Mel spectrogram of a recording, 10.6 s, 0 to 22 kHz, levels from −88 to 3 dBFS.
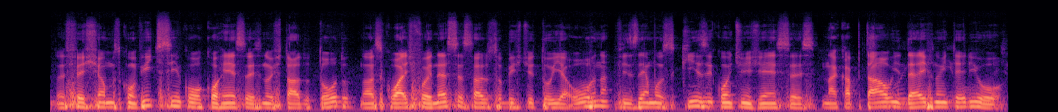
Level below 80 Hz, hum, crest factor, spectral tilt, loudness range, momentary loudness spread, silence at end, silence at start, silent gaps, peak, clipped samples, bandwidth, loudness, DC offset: -48 dBFS; none; 18 dB; -7 dB/octave; 1 LU; 6 LU; 0.5 s; 0.5 s; none; -2 dBFS; under 0.1%; 12 kHz; -20 LUFS; under 0.1%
